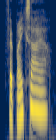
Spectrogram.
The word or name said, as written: fabriksejer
